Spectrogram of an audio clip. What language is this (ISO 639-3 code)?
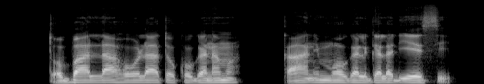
orm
